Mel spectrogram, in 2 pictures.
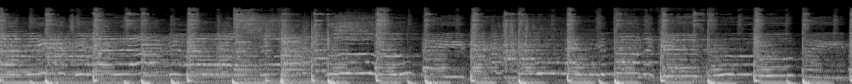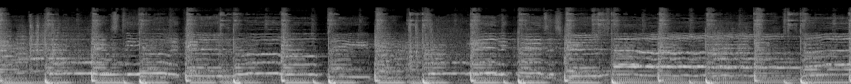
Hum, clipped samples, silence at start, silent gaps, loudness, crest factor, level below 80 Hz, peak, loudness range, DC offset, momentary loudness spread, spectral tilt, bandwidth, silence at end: none; under 0.1%; 0 s; none; -19 LUFS; 18 dB; -26 dBFS; -2 dBFS; 2 LU; 0.4%; 3 LU; -4 dB/octave; 15.5 kHz; 0 s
